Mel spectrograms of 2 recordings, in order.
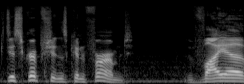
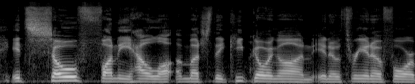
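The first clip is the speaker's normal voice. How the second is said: ordinary talk, nothing marked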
